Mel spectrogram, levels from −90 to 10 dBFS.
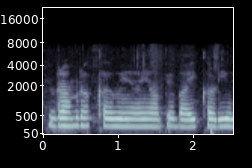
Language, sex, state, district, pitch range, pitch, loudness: Hindi, female, Chhattisgarh, Raipur, 200-215 Hz, 205 Hz, -17 LUFS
